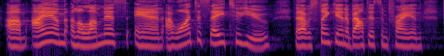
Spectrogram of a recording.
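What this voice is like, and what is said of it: Slight Southern Kentucky accent. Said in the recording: “come 550 miles down in southeast Kentucky ... Do you hear that little accent?”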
